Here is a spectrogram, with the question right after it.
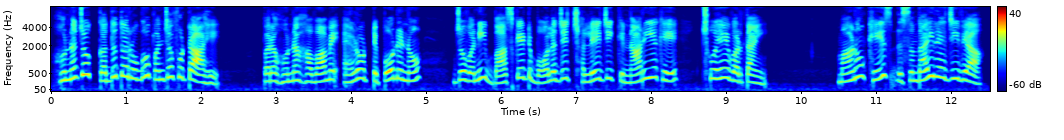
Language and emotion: Sindhi, surprised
